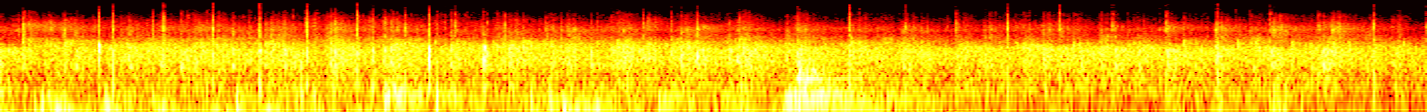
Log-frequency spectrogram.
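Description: Sustained applause from an audience, a dense, steady clatter of many hands clapping at an even loudness for several seconds, with a few sharper claps standing out and no one speaking.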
